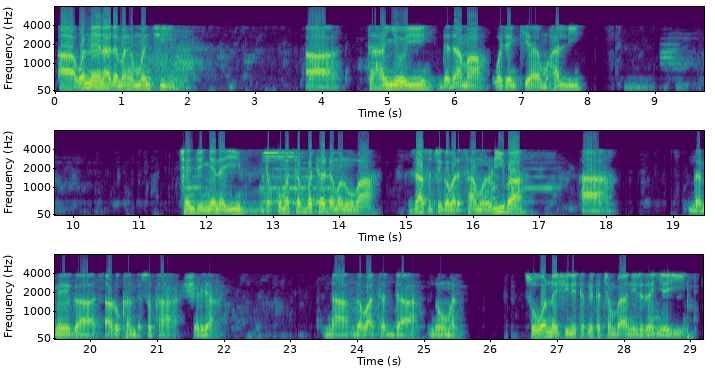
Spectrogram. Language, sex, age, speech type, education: Hausa, male, 15-29, spontaneous, tertiary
